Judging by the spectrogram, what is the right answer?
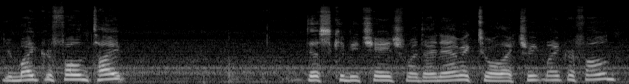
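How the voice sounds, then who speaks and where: A man's voice: high voice, fairly even intonation, measured pace, darkish tone, slight background noise, rough recording. A man giving a casual hands-on product demonstration in a plainspoken, folksy, reassuring way, recorded on a phone.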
